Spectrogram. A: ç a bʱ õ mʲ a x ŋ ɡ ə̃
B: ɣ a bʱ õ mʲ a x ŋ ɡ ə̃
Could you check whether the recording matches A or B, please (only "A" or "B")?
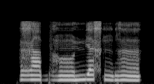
B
